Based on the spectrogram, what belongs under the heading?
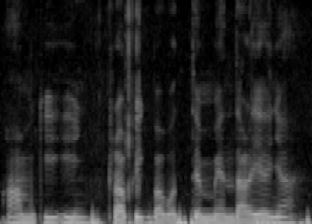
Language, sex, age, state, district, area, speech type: Santali, male, 30-45, Jharkhand, East Singhbhum, rural, read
